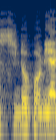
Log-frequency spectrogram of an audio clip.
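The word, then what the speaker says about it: pseudopodia: मैं आपको कभी बताऊंगा, उसकी स्पेलिंग जो होती है वो पी से स्टार्ट होती है, जिसमें पी साइलेंट होता है और एस जो होता है वो प्रोनाउंसिएशन स्टार्ट होता है, सीडोपोडिया।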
